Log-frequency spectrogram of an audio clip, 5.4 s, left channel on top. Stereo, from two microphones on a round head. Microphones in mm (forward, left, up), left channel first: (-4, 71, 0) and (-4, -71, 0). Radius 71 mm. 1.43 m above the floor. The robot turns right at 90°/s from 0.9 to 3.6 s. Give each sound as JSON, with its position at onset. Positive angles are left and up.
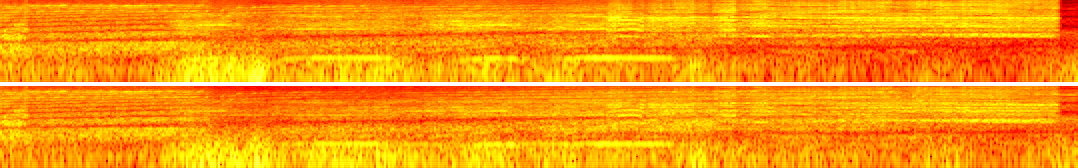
{"t": 0.0, "sound": "a drone", "side_deg": -5}
{"t": 3.0, "sound": "cutlery clinking", "azimuth_deg": 65}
